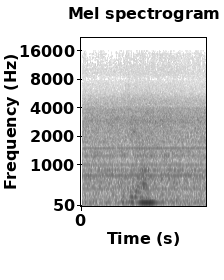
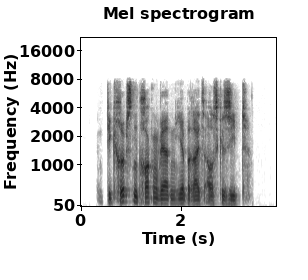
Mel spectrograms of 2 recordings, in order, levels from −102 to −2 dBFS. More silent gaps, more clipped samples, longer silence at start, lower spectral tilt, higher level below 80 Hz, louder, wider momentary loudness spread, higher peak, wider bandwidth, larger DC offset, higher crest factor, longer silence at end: neither; neither; second, 0 s vs 0.5 s; first, -6 dB/octave vs -2.5 dB/octave; about the same, -62 dBFS vs -60 dBFS; second, -38 LUFS vs -18 LUFS; about the same, 13 LU vs 11 LU; second, -22 dBFS vs -2 dBFS; first, 15 kHz vs 8.4 kHz; neither; about the same, 16 dB vs 18 dB; second, 0 s vs 0.55 s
